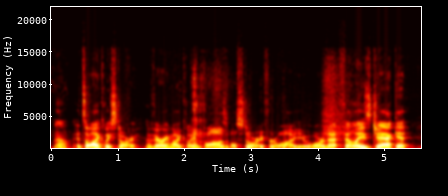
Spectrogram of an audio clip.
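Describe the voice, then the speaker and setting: A man in his late thirties with a low-pitched, animated voice talks a little fast, with a bit of hiss or hum in the audio. Co-hosting a podcast, he chats casually and teases with dry sarcasm.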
